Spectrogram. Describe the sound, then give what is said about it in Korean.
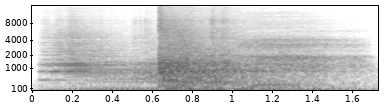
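A heavy metal apartment door is opened, starting with a low rumble, then a sudden loud scraping clank that drags on for about a second before falling quiet. There is no talking. “잠시 침묵이 흘렀고 그제서야 헬스한 얼굴로 대리님이 쇠문을 열었답니다.”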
